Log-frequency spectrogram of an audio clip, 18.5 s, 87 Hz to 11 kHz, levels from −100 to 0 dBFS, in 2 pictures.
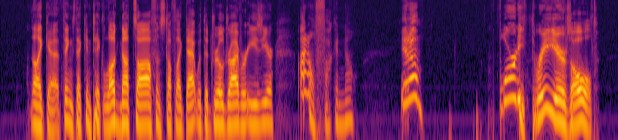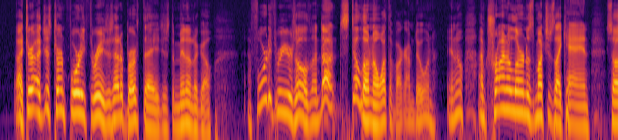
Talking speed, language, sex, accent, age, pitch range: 225 wpm, English, male, American, 40-59, 140-200 Hz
